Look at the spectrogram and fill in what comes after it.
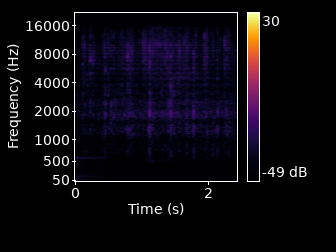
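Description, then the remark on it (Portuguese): A church audience applauds steadily, a dense wash of many overlapping claps with sharp individual hits. A low hum sounds under the first moment, and no one speaks. “Dá uma salva de palmas aqui para o pessoal.”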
